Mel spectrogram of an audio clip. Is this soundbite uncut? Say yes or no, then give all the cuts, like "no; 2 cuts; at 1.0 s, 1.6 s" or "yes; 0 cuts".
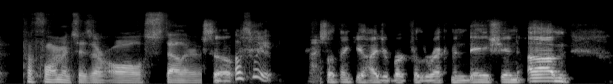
no; 2 cuts; at 2.0 s, 3.2 s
